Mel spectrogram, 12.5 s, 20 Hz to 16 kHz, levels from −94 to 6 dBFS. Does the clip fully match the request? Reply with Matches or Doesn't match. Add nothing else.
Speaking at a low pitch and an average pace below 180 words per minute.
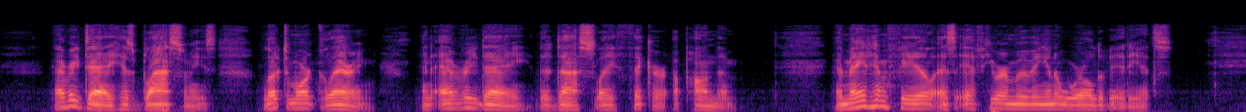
Matches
